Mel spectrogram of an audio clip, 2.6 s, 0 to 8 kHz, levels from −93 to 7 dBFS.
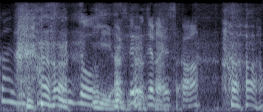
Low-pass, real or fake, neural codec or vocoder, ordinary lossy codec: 7.2 kHz; fake; codec, 16 kHz in and 24 kHz out, 2.2 kbps, FireRedTTS-2 codec; none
